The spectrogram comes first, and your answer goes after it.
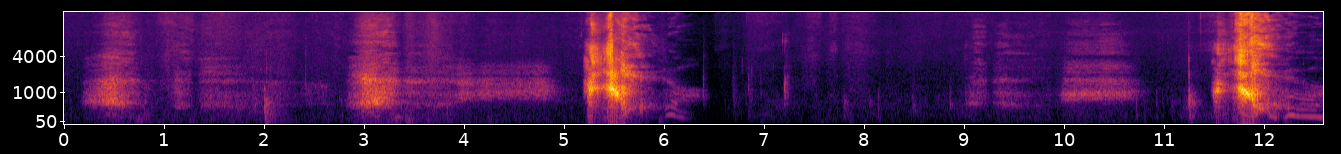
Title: Sneezing 6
